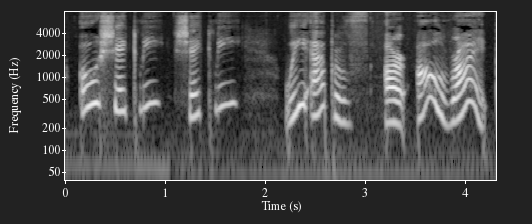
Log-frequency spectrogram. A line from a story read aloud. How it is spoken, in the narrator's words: the apple tree, which cried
